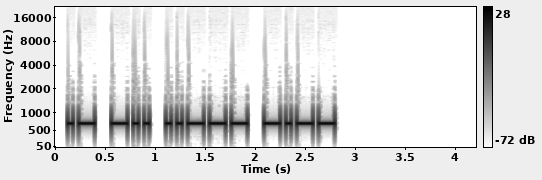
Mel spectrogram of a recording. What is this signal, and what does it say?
Morse code, heard as a keyed tone, about 22 wpm, 700 Hz. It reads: AD2Y
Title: USA Call Signs - 4x Character Spacing - 22wpm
